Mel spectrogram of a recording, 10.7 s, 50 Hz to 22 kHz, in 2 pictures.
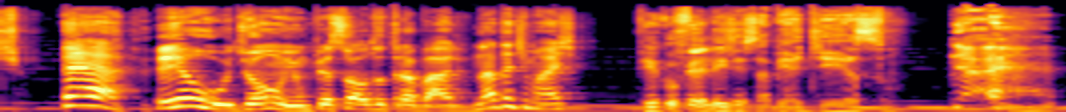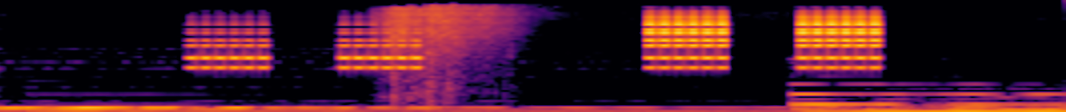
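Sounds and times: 
speech: 0.3s - 5.1s
phone ringtone chirping in high-pitched electronic bursts: 6.3s - 7.6s, 8.6s - 9.8s.

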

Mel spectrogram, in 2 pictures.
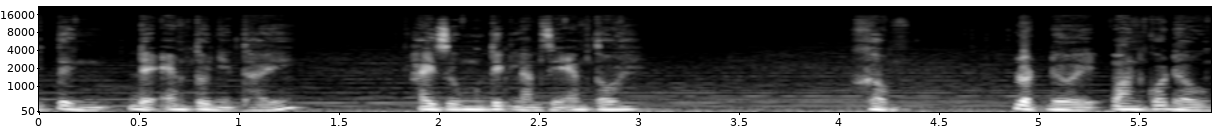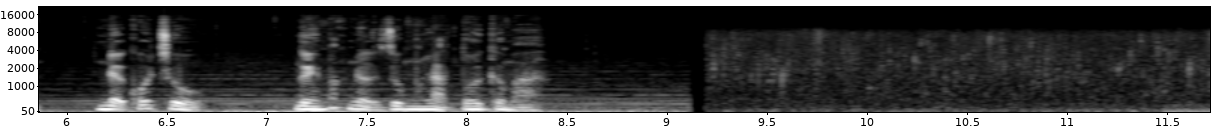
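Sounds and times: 
speech: 0.1s - 3.1s, 4.1s - 8.5s
heavy rain pouring down in a sudden downpour: 9.2s - 11.7s.

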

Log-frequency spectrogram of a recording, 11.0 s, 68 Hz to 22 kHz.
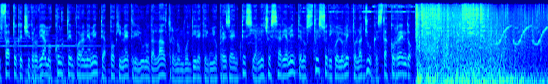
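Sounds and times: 
speech: 0.0s - 10.2s
heavy bomb-like explosions rumbling: 8.3s - 10.9s.

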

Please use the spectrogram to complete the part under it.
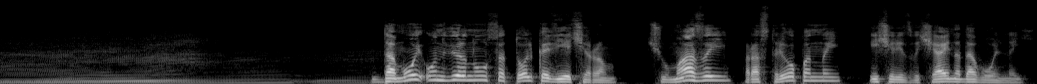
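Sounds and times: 
scooter engine droning as it drives off: 0.0s - 4.2s
speech: 3.7s - 10.3s.

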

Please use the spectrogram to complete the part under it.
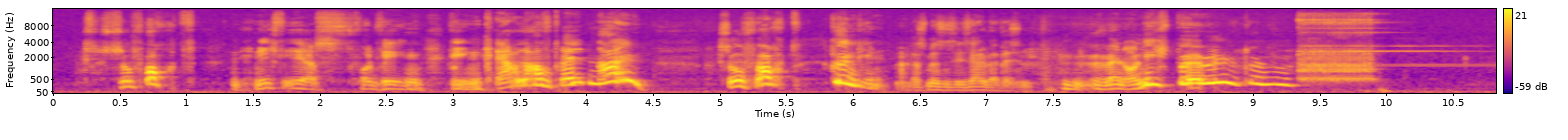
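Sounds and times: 
speech: 0.5s - 9.6s
telephone ringing: 7.1s - 10.8s.

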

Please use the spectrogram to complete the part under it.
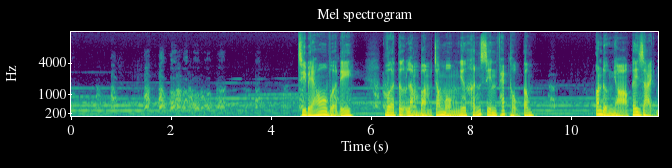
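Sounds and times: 
dog barking in a distant village at night: 0.5s - 4.4s, 6.0s - 6.5s, 9.6s - 9.8s
speech: 0.9s - 1.8s, 4.6s - 5.7s, 6.3s - 9.3s, 10.5s - 11.7s.

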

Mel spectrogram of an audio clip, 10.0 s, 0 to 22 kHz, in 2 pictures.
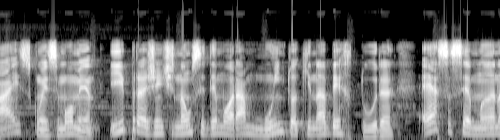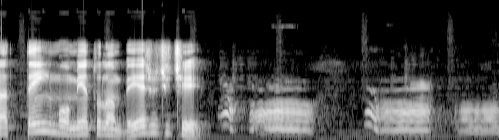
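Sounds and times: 
speech: 0.0s - 7.4s
dog whimpering: 7.2s - 9.9s.

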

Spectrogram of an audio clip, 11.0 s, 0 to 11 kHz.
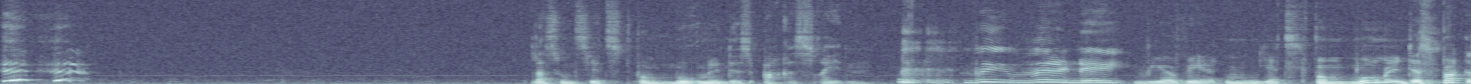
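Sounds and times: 
woman whimpering sob: 0.0s - 0.8s, 6.7s - 8.5s
speech: 4.0s - 11.0s
laughter: 6.7s - 11.0s.

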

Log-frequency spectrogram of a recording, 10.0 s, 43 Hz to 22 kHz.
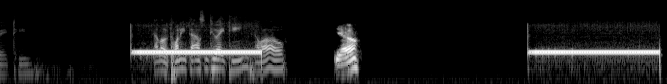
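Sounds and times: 
telephone dial tone: 2.0s - 3.9s, 7.9s - 10.0s
speech: 4.0s - 4.4s, 5.0s - 5.4s.

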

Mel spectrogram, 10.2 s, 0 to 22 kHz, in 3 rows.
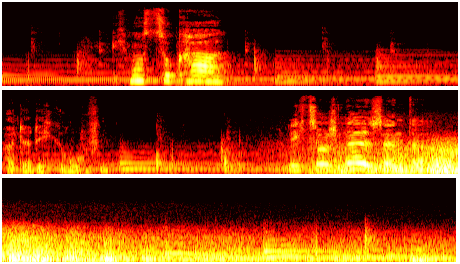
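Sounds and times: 
speech: 0.9s - 1.8s, 3.4s - 4.5s, 5.1s - 7.2s
hiss like steady rain: 5.2s - 10.2s
thunder from a storm gathering over a valley: 5.4s - 10.2s.

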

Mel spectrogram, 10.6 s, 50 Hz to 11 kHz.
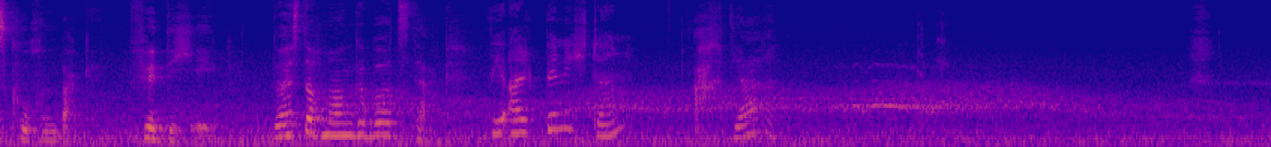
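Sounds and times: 
speech: 0.0s - 6.6s
owl hooting: 3.4s - 10.5s.

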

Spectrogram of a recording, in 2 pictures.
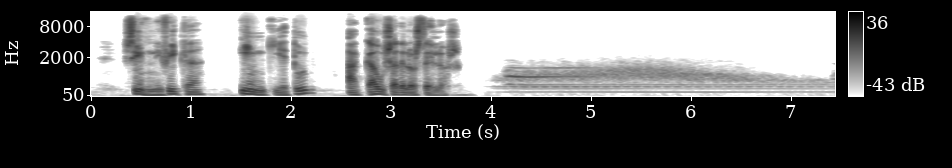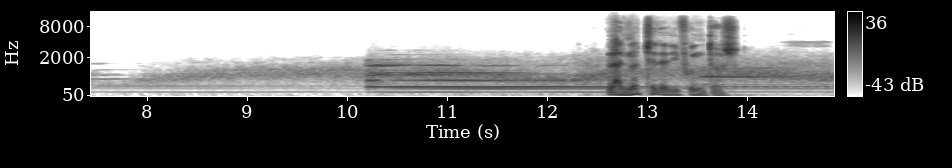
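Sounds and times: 
speech: 0.3s - 3.8s, 12.7s - 14.0s
church bells tolling for the dead on All Souls' night: 4.0s - 14.8s.

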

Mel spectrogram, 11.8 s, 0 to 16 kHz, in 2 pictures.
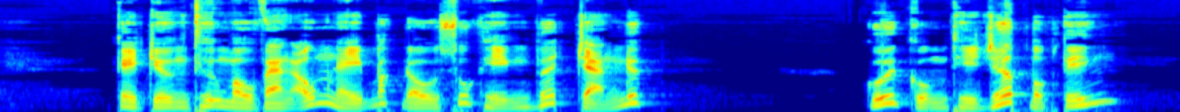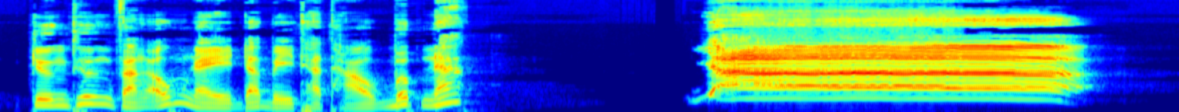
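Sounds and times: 
speech: 0.6s - 3.4s, 4.3s - 8.3s
man shouting loudly in pain: 9.4s - 11.5s.

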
